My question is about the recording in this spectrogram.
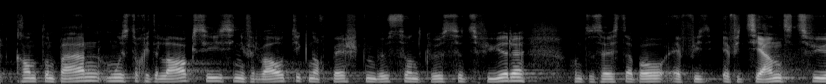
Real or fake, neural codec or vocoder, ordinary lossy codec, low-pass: real; none; none; 10.8 kHz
